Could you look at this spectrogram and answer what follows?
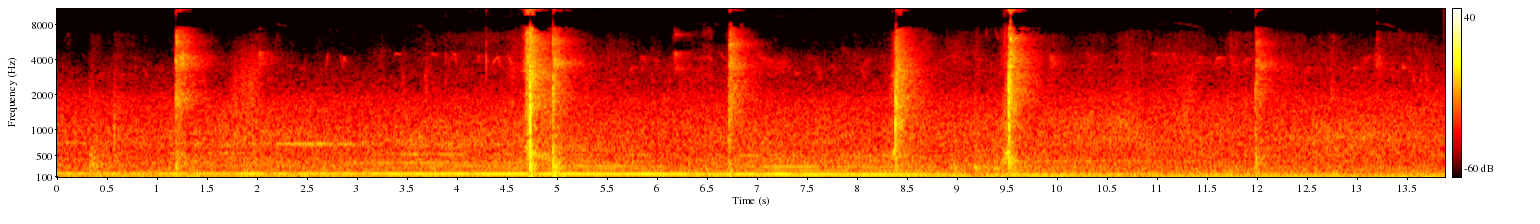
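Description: Iron club striking a golf ball off an artificial turf mat: one sharp crack about five seconds in, the loudest sound. Several fainter sharp clicks come at intervals, over a steady low hum.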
